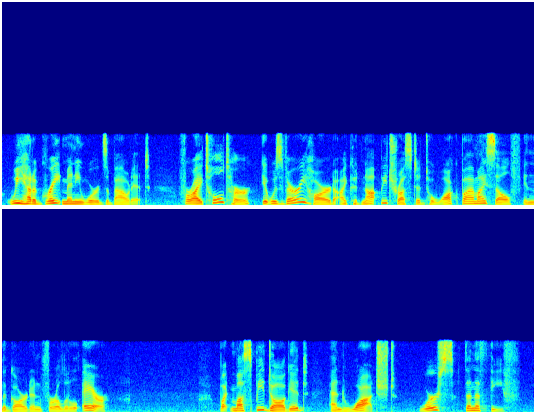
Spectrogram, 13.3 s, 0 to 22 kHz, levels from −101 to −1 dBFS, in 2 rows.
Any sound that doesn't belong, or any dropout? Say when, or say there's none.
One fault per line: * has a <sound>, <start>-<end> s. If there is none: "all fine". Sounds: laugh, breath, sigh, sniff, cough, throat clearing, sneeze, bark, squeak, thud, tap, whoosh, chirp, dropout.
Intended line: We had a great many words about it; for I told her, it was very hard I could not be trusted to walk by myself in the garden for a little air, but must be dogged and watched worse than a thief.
all fine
